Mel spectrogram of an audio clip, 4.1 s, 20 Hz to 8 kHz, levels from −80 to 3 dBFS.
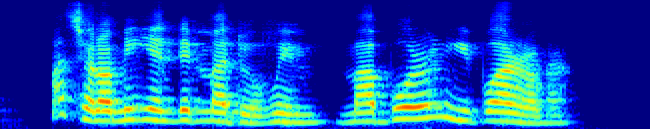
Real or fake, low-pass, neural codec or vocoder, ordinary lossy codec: fake; none; codec, 16 kHz, about 1 kbps, DyCAST, with the encoder's durations; none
